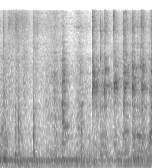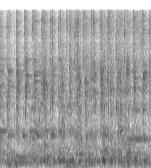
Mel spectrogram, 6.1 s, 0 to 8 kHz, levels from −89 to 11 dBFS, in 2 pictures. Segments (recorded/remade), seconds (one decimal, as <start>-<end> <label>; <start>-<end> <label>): 0.0-1.0 remade; 1.0-1.6 recorded; 1.6-6.1 remade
